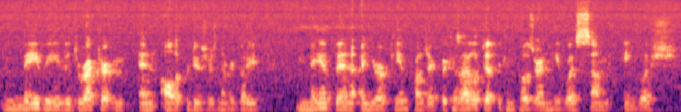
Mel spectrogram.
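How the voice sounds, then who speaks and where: A man's voice: on the low side, steady tone, brisk, a bit bright. A man co-hosting a casual movie review chat in an enthusiastic, jokey way. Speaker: co-host. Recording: echoey room with faint hiss.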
